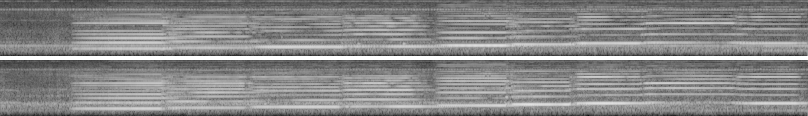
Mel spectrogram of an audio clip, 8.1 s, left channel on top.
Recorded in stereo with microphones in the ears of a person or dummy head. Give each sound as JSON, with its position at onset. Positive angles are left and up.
{"t": 0.7, "sound": "a violin", "side_deg": -40, "distance_m": 0.5}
